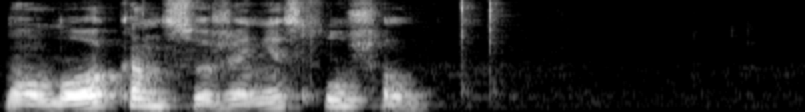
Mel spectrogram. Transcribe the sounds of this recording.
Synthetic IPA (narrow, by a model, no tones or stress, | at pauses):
nolˠɔːkɐnsʊʒɐnʲeslˠuʃɐlˠ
